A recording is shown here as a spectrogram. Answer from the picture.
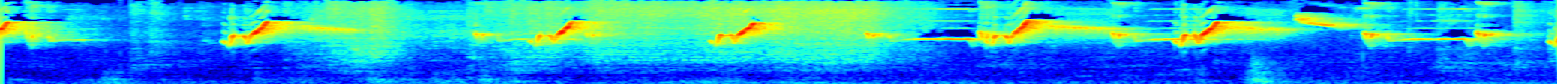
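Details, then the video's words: Flowerpecker lure call for trapping: high level-then-rising notes with bright upward flicks, repeated irregularly. A burst of broad hissing noise covers the early part. "Tiếng chim sâu đầu đỏ đi bẫy"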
